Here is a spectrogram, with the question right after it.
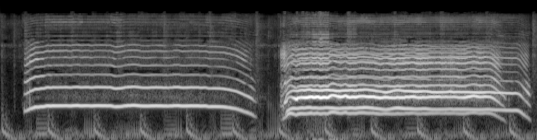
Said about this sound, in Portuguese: Deixa eu ouvir isso aqui! Me dá essa voz! Cadê o grito de vocês? Ah! Cadê o seu grito agora?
